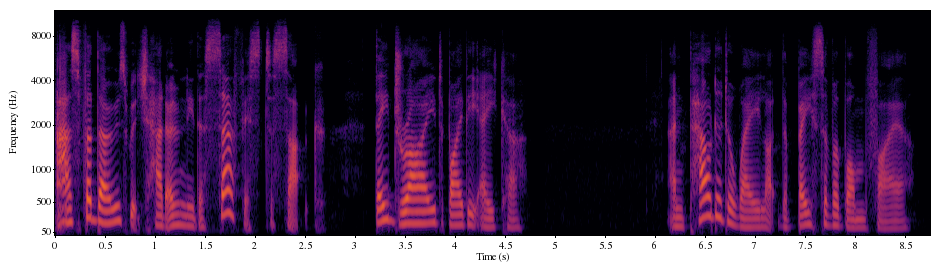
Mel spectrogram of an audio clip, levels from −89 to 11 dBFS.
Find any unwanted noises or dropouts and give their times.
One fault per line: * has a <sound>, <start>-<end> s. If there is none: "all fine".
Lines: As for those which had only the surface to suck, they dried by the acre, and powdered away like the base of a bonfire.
all fine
